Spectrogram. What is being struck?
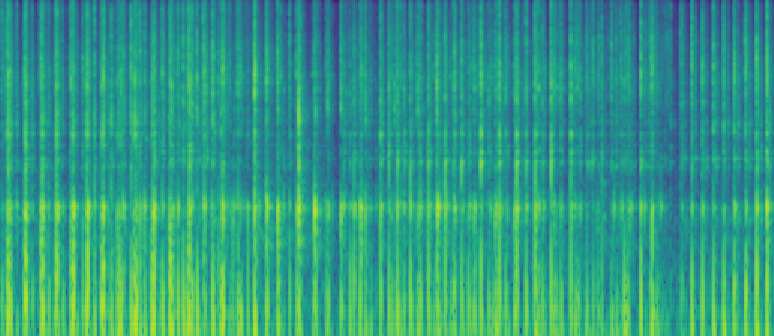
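Hollow plastic toy ball.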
